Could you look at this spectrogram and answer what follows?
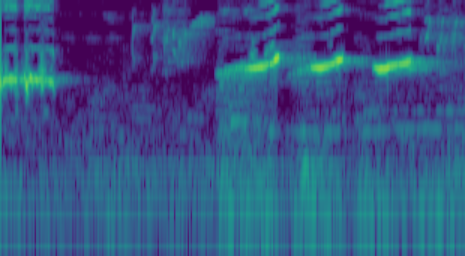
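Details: White-rumped shama rough fill: a short wavering burst, a pause, then three long clear whistles, each rising then levelling off, spaced about half a second apart.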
